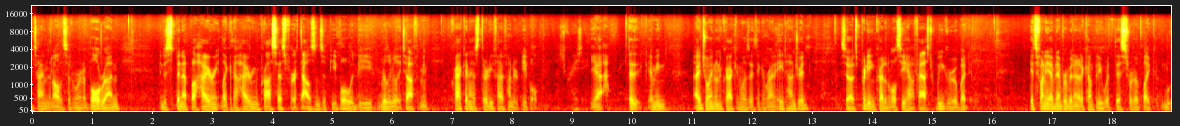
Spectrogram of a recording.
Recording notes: recorded at Consensus 2022 in Austin, Texas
